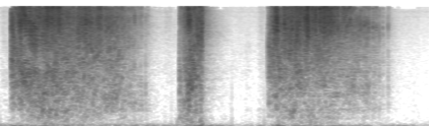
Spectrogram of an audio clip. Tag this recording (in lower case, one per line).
tearing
